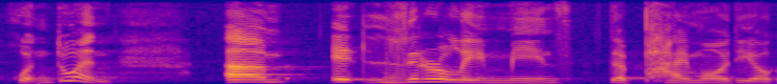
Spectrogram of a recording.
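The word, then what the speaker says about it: 馄饨: In Mandarin, they also pronounce pretty much the same, huǔndùn.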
